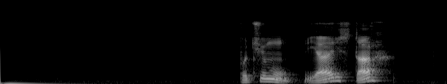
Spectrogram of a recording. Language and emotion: Russian, neutral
